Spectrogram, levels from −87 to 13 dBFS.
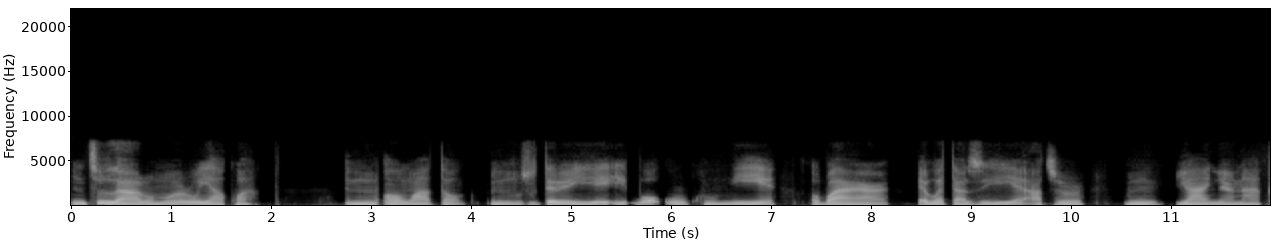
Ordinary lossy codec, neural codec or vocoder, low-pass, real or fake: none; codec, 16 kHz, 1 kbps, X-Codec, HuBERT features, trained on balanced general audio; 7.2 kHz; fake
